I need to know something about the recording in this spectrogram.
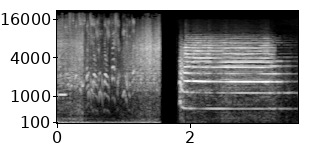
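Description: A loud, sustained air horn blast with a bright, steady tone blares for almost two seconds, right after a burst of dense noise and a brief moment of silence.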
